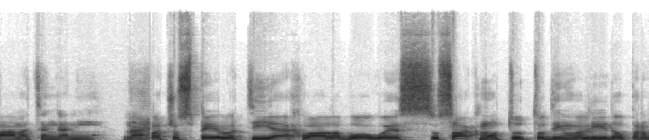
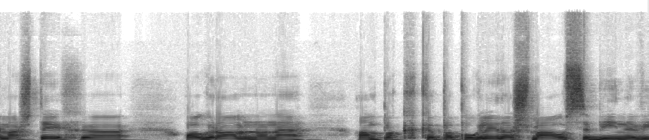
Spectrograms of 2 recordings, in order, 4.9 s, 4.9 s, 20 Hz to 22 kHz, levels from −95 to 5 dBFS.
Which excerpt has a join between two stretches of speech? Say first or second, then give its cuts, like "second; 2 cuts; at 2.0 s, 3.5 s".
first; 1 cut; at 1.1 s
